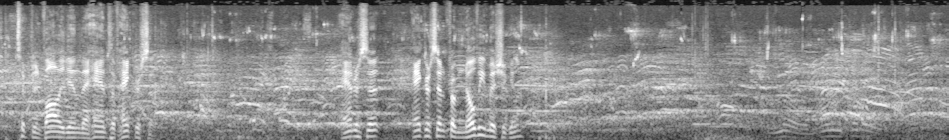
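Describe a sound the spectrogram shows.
A basketball bounces repeatedly on the court.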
